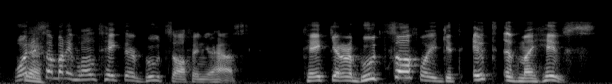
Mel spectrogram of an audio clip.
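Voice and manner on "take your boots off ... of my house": put-on Eastern European accent. Asked about guests who keep their boots on, answering in a put-on eastern european accent. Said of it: "What accent was that?".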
